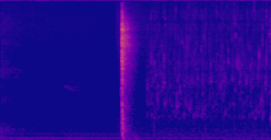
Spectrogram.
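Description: Near silence broken about two seconds in by one sudden sharp hit, an animated-show sound effect, followed by a faint trickle of water.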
